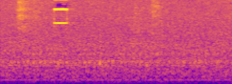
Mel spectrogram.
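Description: Near silence: room tone with a low steady hum, and one brief, faint high-pitched beep about half a second in.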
